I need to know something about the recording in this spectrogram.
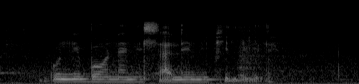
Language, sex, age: Zulu, male, 23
